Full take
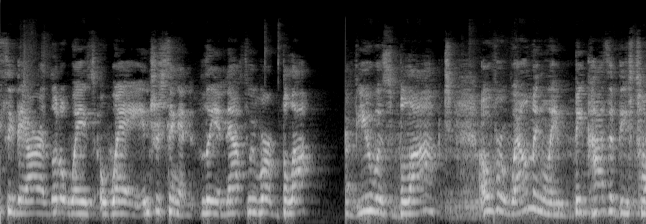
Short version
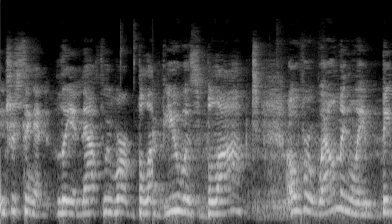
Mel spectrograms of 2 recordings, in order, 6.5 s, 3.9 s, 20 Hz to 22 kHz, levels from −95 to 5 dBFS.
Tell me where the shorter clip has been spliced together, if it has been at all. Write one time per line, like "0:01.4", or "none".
0:01.6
